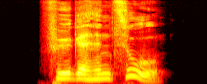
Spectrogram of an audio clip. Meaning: inflection of hinzufügen: 1. first-person singular present 2. first/third-person singular subjunctive I 3. singular imperative
- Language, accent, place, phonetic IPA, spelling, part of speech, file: German, Germany, Berlin, [ˌfyːɡə hɪnˈt͡suː], füge hinzu, verb, De-füge hinzu.ogg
